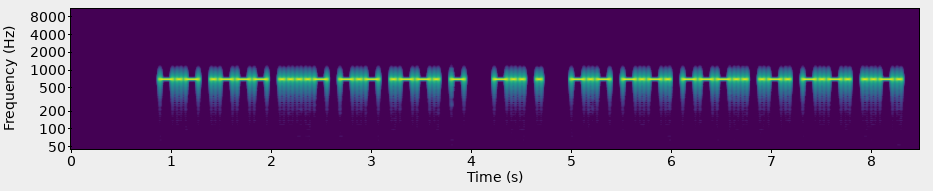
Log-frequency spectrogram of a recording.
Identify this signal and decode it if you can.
Morse code, heard as a keyed tone, about 28 wpm, 700 Hz. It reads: KJ4KPT DE KC8RCF
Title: USA Callsign DE Callsign - 6 Characters - 28wpm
